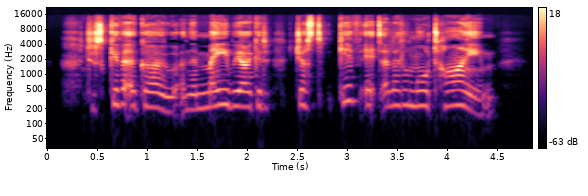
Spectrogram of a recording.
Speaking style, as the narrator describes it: Harry mumbled, so quietly that she barely heard it

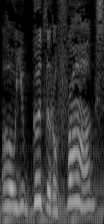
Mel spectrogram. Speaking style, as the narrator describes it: cried Mabel

